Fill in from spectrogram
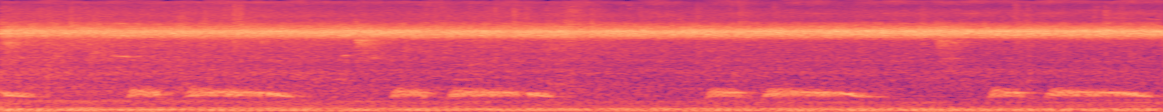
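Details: Spotted dove from northern Vietnam cooing in soft low two-part phrases, a short note then a longer falling coo, repeated about every one and a half seconds, over a steady high insect drone and low rumbling hum.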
